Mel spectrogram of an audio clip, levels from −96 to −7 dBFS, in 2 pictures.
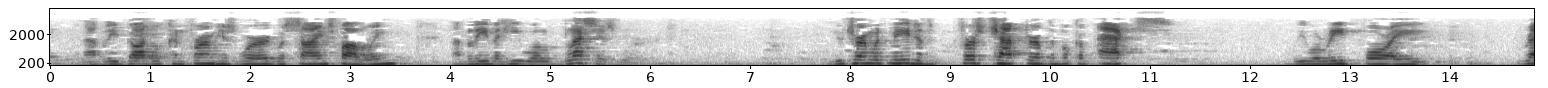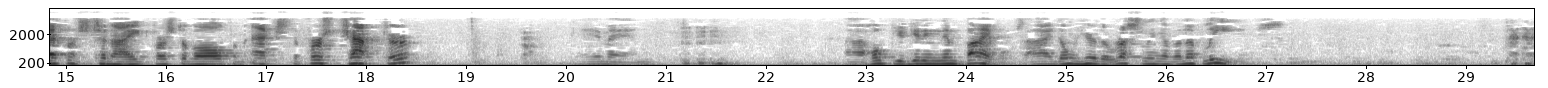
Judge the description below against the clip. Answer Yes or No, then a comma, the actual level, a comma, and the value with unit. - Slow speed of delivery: Yes, slow, 125 wpm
